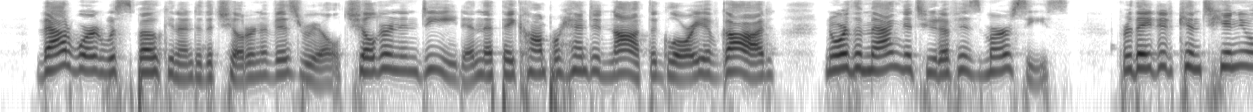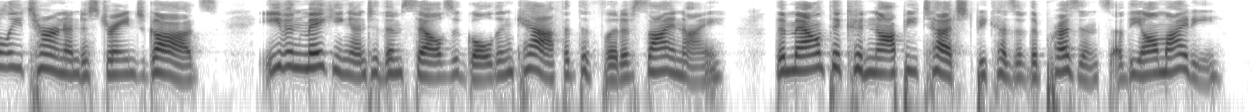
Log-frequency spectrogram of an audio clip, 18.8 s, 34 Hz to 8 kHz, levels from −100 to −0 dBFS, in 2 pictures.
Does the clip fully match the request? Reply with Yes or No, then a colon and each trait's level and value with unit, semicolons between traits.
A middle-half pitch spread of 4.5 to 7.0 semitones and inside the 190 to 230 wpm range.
Yes: average, 5.1 semitones; average, 195 wpm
